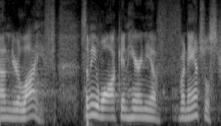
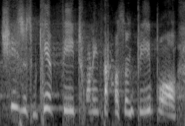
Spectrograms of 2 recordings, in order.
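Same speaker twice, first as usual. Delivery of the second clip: higher, slow, incredulous disciples; doubting disciples; 9 semitones higher than usual. Retold or imitated. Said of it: "And they're like".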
